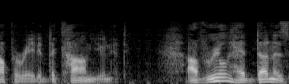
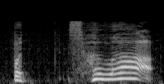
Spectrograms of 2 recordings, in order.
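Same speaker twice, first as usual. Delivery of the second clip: high, strained cry of anguish; anguished husband crying out; anguished demand; 7 dB louder, slower than usual. A narrator's reading. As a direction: plead his name in torment. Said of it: "Tarvi demanded in an anguished voice".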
